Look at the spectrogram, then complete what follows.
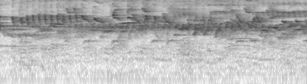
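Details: Loud white-rumped shama singing at a bird contest from its hanging cage, a continuous stream of quick whistled and chattered notes with sweeping up-and-down slurs and rapid repeated bursts, little silence between phrases.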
